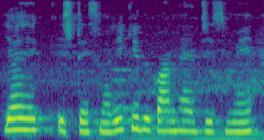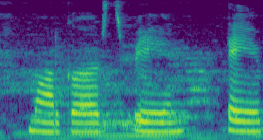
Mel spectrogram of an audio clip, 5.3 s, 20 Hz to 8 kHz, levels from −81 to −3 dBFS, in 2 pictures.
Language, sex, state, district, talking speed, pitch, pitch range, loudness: Hindi, female, Chhattisgarh, Raipur, 115 wpm, 215 Hz, 205-235 Hz, -16 LUFS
